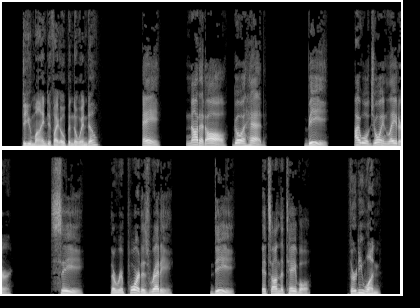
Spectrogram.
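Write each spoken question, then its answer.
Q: Do you mind if I open the window?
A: A: Not at all, go ahead.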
